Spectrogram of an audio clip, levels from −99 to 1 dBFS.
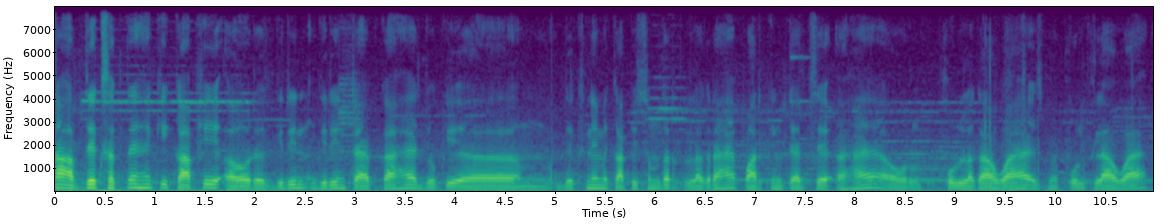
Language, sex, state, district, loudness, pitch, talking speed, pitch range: Bhojpuri, male, Bihar, Saran, -28 LUFS, 125 Hz, 195 wpm, 120-140 Hz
